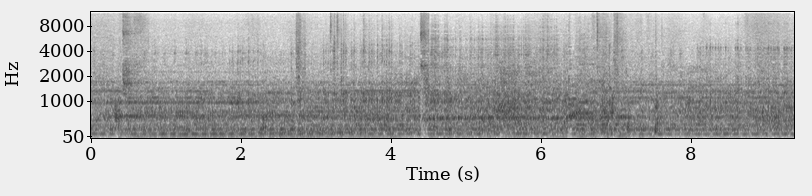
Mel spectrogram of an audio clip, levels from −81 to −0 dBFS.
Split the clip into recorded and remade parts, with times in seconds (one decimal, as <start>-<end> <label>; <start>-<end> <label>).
0.0-3.0 remade; 3.0-6.0 recorded; 6.0-9.4 remade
